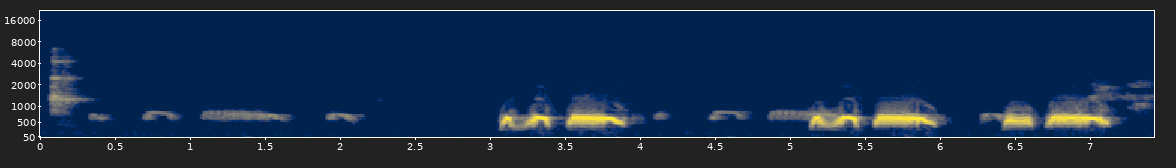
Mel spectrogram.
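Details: Spotted dove used as a decoy, cooing in 'giọng thổ' voice with 'thúc gù' urging: faint soft notes at first, then loud, deep, rounded coos in pairs after three seconds.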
